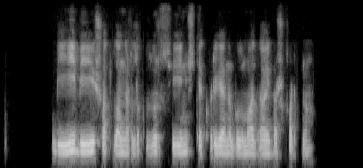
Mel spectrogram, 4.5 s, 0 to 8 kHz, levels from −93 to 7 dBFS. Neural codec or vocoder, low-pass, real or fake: none; 7.2 kHz; real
